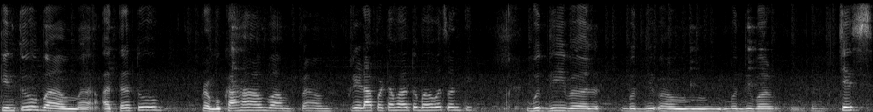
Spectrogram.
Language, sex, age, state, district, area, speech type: Sanskrit, female, 60+, Maharashtra, Nagpur, urban, spontaneous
